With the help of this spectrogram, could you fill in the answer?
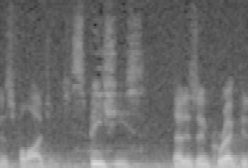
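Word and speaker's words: philogynist: Correct pronunciation is philogenist.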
